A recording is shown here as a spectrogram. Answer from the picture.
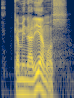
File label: "caminariamos", spanish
